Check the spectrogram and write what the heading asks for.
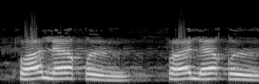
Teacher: قاف پہ کلکلا کریں گے، یہاں پہ ہماری آواز لوٹتی ہوئی ہمیں محسوس ہو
